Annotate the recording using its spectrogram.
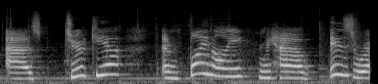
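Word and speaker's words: Turquía: Next, you have Turkey, which is pronounced as Turquia.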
